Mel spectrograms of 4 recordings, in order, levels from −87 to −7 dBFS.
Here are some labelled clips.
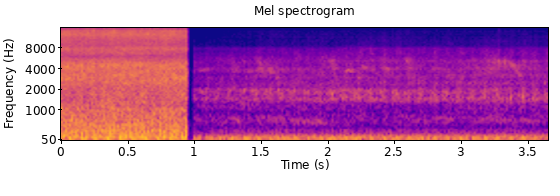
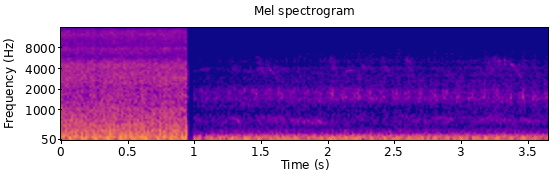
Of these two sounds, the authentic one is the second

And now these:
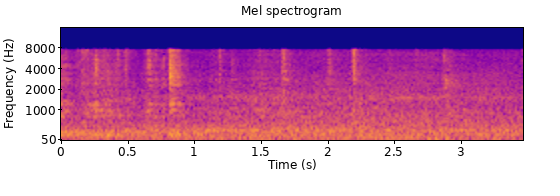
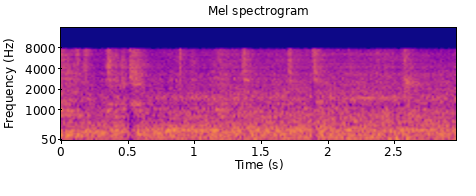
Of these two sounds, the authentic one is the first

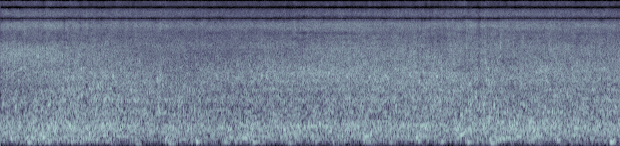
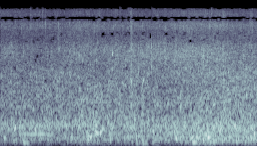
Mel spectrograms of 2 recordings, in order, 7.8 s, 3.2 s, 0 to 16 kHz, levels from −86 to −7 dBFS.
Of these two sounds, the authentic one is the second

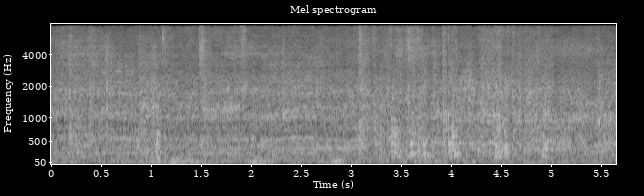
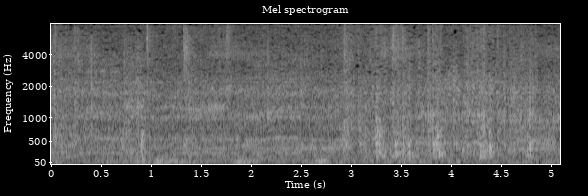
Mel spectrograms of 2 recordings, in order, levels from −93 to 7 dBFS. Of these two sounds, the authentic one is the second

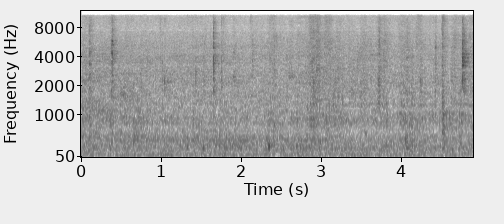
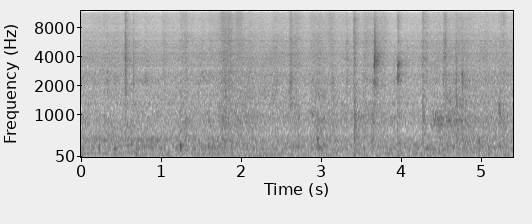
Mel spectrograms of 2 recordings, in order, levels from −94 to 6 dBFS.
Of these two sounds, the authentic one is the first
